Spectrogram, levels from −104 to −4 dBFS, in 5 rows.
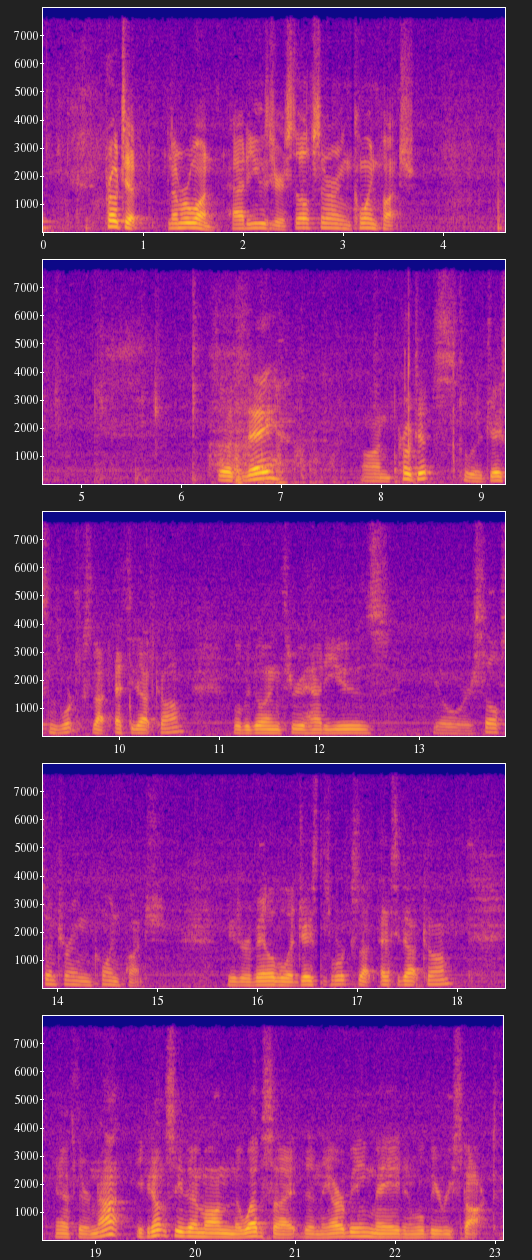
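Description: Repeated packet loss (robotic sound) appears twice in this call audio, which carries nothing above 8 kHz, as fits a G.722 call codec. From 1.98 to 3.24 s, a run of short holes (none longer than 20 ms) is patched by extending the preceding sound, giving a choppy texture with pieces missing. From 16.60 to 17.33 s the same happens, with gaps up to 33 ms. In both bursts the losses follow each other too closely for the concealment to recover in between.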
